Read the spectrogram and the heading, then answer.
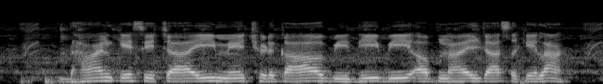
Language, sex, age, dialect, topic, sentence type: Bhojpuri, female, 18-24, Western, agriculture, question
